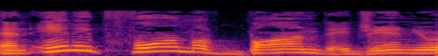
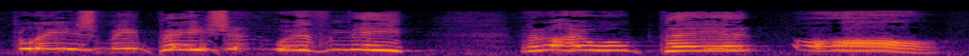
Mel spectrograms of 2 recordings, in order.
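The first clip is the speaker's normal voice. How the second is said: high, slow begging plea; pleading servant; 12 semitones higher, slower than usual. Acted. Servant pleading with his master for more time, high and slow. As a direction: beg for mercy, drawn out and high.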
